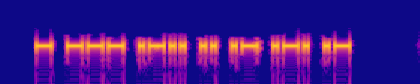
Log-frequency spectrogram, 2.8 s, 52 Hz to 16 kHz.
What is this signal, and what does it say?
Morse code, heard as a keyed tone, about 36 wpm, 700 Hz. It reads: TOLIARA
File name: UK MASTER QSOs TRAINING / 35WPM / UK MASTER QSOs 0029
